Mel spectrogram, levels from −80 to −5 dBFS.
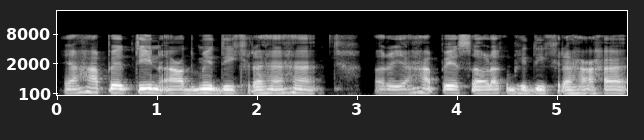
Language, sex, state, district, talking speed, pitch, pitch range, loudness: Hindi, male, Jharkhand, Palamu, 160 wpm, 130 Hz, 125-140 Hz, -15 LUFS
